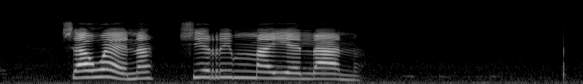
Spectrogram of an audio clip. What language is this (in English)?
Tsonga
